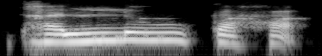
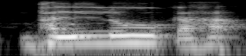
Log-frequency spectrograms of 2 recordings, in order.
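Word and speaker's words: भल्लूकः: Bhallukaha. Bear. Right. Bhallukaha. Bha Mahaprana, Lakara and Lakara. Bhallukaha.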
